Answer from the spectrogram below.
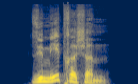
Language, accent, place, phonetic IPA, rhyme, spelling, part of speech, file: German, Germany, Berlin, [zʏˈmeːtʁɪʃm̩], -eːtʁɪʃm̩, symmetrischem, adjective, De-symmetrischem.ogg
- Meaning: strong dative masculine/neuter singular of symmetrisch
